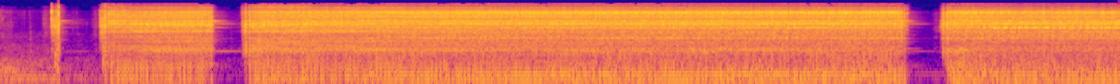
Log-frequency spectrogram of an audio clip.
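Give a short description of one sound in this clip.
A cordless impact wrench hammers loudly and steadily on a wheel nut.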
